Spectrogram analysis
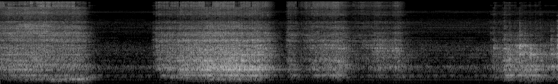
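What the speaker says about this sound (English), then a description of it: "I'll get out a square nose piece of carbide, just to tidy that up there, and again on that shoe." Square-nose carbide tool cutting spinning wood on a lathe: a series of raspy scraping passes, each lasting about a second with short pauses between, close and fairly quiet.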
